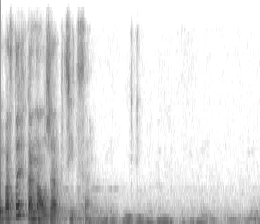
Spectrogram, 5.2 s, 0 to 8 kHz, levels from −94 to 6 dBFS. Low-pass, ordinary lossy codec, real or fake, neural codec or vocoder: 7.2 kHz; Opus, 32 kbps; real; none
